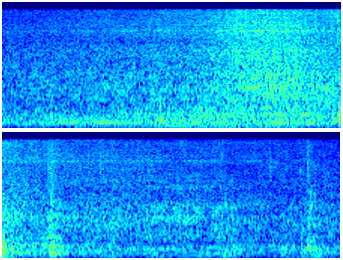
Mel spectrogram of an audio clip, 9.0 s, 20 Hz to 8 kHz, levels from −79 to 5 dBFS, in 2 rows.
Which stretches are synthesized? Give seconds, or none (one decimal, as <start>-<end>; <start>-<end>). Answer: 6.8-8.0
